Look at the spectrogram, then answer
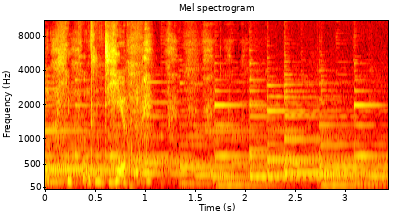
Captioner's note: chuckles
